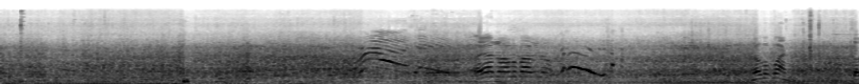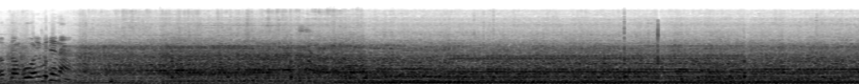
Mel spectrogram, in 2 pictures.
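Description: A small tractor engine rumbles steadily close by.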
